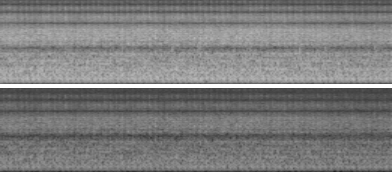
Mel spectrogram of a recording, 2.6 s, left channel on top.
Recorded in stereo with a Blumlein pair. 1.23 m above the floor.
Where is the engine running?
55° left.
